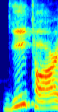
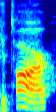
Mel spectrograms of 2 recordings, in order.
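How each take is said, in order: First: It is said with a Southern drawl. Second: It is said in a standard accent. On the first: The speaker's Southern upbringing slips out. "It'll come out every once in a while. You'll hear me say guitar" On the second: This is how the speaker usually talks now. "instead of"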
